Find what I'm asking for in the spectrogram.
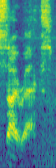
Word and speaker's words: Cyrax: I want to give it to you because it sounds like you're saying it right. Which is Cyrax. But I know you're putting a B in there.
